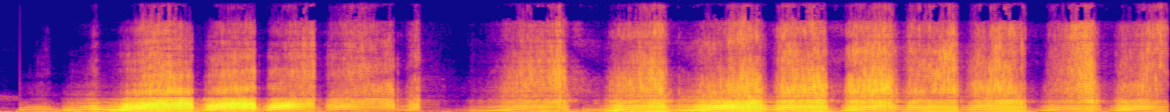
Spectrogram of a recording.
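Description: Yamaha Sidewinder snowmobile's four-stroke turbocharged three-cylinder engine revving hard again and again, rising and falling in pitch about every half second, as the sled digs and churns through deep powder. Its revs drop briefly about four seconds in, then climb into the same repeated revving.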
